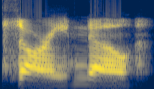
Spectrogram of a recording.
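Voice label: negative, professional female; Counter Strike Model Pack; CS:GO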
